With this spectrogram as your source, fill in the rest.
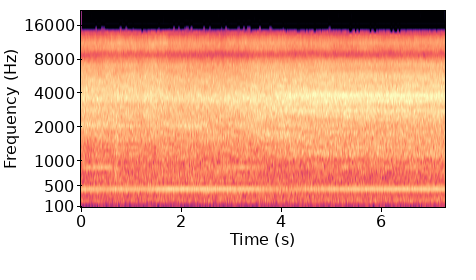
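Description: A spray gun hisses steadily up close.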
